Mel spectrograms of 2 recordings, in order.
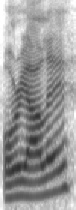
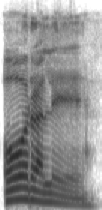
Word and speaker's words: órale: You pronounce that Oriale? Let's go. Órale. Orale, let's go.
